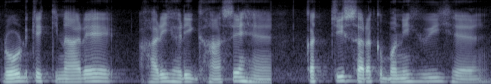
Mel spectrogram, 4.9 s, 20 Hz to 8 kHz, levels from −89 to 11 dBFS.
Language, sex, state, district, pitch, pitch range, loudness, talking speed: Hindi, male, Arunachal Pradesh, Lower Dibang Valley, 120 Hz, 115-130 Hz, -21 LUFS, 145 wpm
